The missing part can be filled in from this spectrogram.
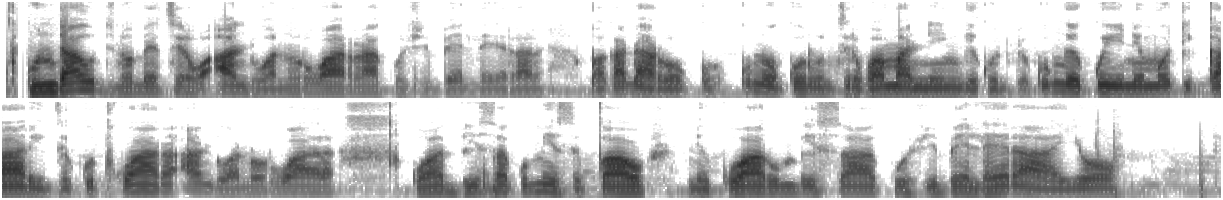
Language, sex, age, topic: Ndau, male, 18-24, health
